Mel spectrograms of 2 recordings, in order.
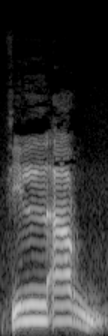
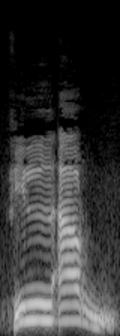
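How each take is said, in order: Both takes have the same delivery.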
